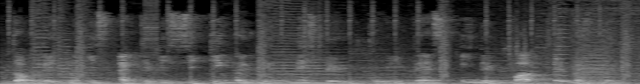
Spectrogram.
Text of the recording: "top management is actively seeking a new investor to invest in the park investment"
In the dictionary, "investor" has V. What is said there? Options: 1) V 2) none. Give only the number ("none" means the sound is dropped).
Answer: 2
